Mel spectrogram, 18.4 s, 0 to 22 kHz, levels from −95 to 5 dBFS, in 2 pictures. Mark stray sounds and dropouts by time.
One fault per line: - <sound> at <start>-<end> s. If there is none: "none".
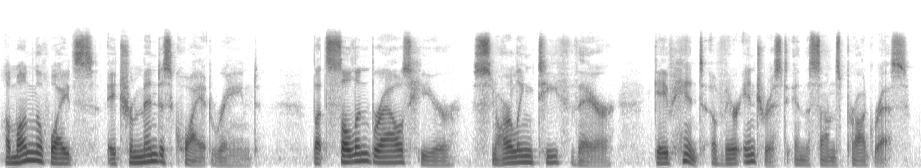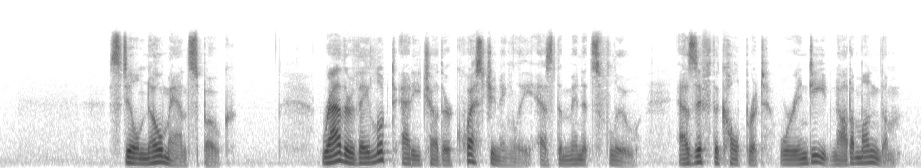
none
